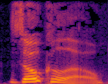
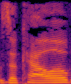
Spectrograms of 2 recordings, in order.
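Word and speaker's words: zócalo: On numerous episodes, I've heard a mispronunciation of the Spanish word zocalo. – Uh-oh. – The accent mark gives emphasis to the first syllable, zo.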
